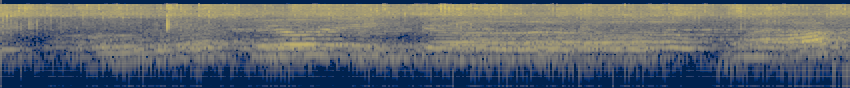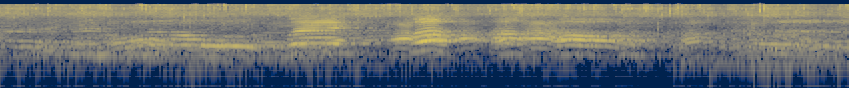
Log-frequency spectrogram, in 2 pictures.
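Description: Several children's voices talking and calling over one another, with a few high-pitched rising calls about six seconds in.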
